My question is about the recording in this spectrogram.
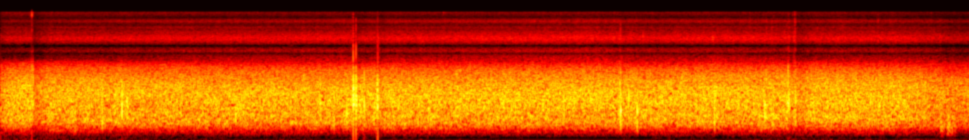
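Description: Mountain stream water running steadily over rocks, with two short clicks close together about three and a half seconds in.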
